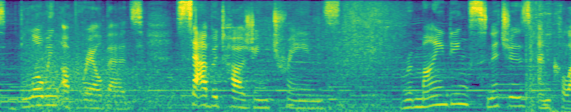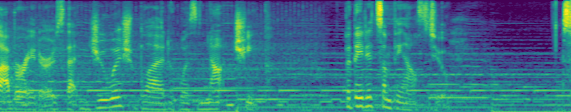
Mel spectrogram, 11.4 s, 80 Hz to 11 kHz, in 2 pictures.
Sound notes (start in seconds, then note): 0.1 bomb blasting; 2.9 train car crashing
